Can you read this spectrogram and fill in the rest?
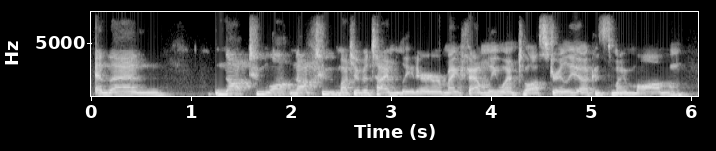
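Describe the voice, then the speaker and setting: A young woman from the Philippines, telling her own story in a relaxed, chatty way with many "like"s. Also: moderate pace. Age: young adult. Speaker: interviewee. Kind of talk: casual chat. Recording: muffled low-fidelity audio.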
